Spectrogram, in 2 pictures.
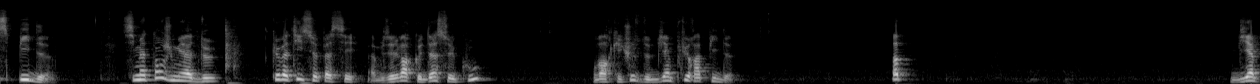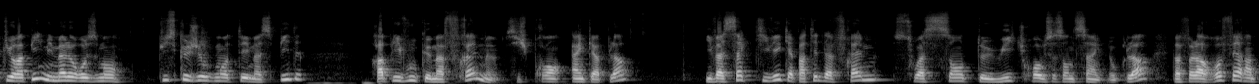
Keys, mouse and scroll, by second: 5.5 click, 6.1-7.7 middle drag, 7.7-10.7 drag, 14.1-19.1 drag.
